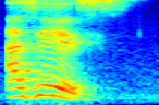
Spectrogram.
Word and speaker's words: Aziz: Aziz.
